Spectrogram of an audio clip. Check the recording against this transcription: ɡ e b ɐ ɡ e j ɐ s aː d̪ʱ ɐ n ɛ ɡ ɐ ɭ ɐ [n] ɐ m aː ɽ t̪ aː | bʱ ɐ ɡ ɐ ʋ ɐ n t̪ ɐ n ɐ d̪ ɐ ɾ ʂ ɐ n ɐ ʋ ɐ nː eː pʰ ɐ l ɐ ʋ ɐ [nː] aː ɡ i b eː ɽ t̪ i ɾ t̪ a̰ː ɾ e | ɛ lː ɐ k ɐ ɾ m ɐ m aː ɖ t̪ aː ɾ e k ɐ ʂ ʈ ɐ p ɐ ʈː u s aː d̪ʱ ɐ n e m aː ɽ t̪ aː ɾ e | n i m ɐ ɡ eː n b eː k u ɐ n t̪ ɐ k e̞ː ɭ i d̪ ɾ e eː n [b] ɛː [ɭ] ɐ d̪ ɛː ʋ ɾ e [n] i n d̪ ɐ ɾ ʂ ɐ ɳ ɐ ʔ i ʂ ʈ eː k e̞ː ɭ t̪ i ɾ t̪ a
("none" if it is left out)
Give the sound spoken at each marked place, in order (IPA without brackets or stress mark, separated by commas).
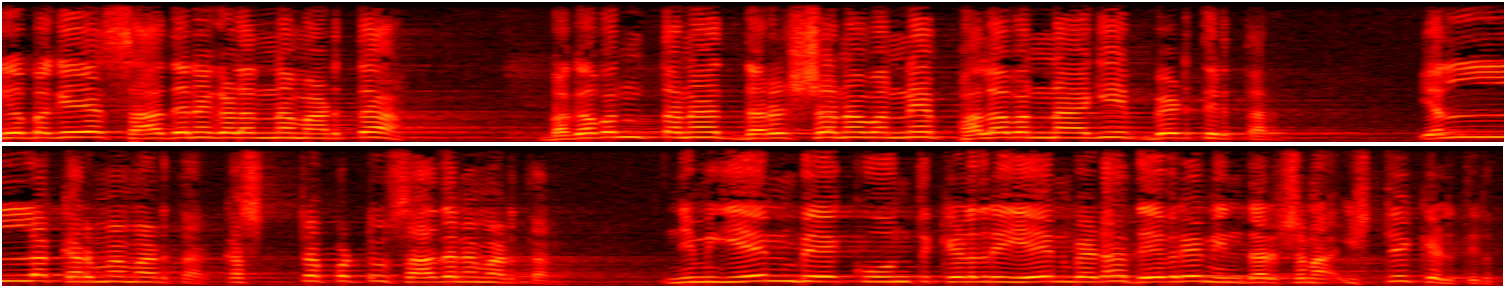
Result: nː, nː, b, ɽ, n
